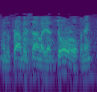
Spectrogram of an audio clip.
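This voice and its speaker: A man's voice: on the low side, fairly even intonation, fast, close to an everyday voice. An American man acting a tired, wisecracking, grumbling radio actor in 1940s drama style, with a wry, slangy delivery. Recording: tinny old radio recording, background hiss.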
